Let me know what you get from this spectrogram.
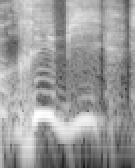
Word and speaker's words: rugby: Dans le sud-ouest, berceau historique du ballon ovale, on entend très souvent rugby, sans le « ge » ou le « de », une prononciation adaptée aux règles phonétiques du français local, qui n'aime pas quand trop de consonnes se succèdent.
